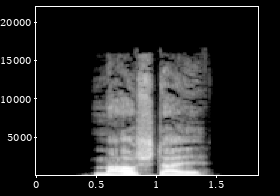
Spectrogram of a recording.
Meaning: royal stable
- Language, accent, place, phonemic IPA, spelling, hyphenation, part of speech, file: German, Germany, Berlin, /ˈmaʁʃtal/, Marstall, Mar‧stall, noun, De-Marstall.ogg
